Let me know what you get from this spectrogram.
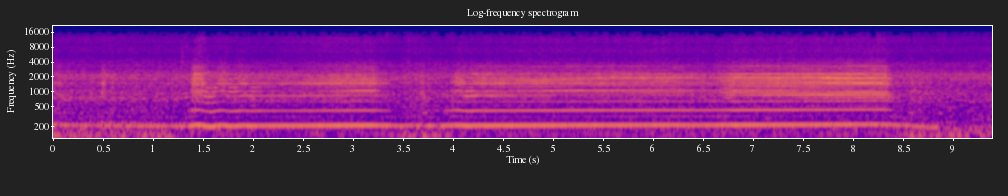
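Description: Car engine heard from inside the cabin, running under load at a steady, fairly high speed with one held tone. The tone falters briefly a little over three seconds in and drops away near the end as the throttle comes off.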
